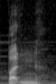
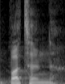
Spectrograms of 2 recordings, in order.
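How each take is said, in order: First: The middle T is swallowed, not released. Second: The middle T is clearly pronounced.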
